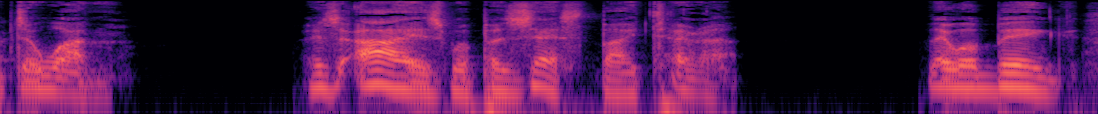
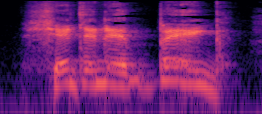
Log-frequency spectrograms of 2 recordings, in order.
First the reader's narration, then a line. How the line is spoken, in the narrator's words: a voice boomed in suddenly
